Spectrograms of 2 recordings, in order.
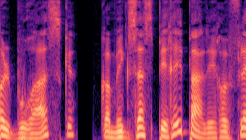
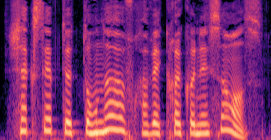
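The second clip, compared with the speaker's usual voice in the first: grateful mother; 9 semitones higher than usual. A narrator's reading. Mother accepts the old woman's offer, high and grateful.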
